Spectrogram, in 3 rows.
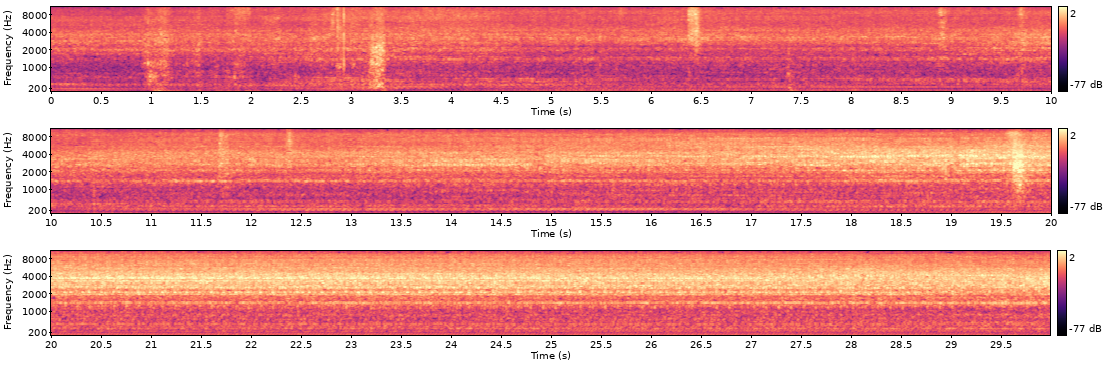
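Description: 2012 Kia Soul's 1.6-litre GDI four-cylinder engine idling steadily, with a few light clicks.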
